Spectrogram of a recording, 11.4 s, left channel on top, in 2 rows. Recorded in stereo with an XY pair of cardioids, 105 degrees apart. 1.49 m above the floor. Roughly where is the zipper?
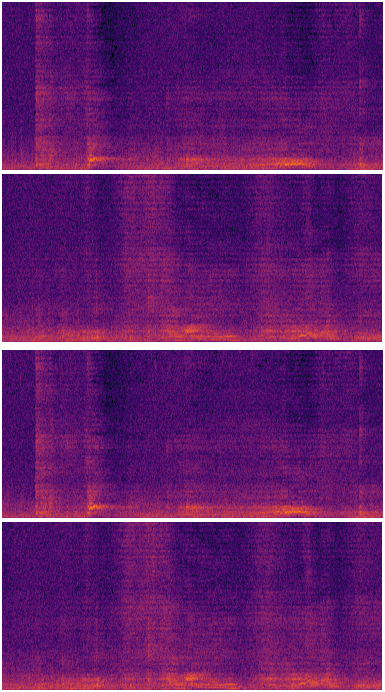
Ahead.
